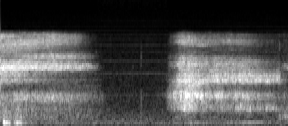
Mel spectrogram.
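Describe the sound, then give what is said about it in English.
A deep breath comes as two long, airy, hissing breaths about a second apart, each steady and calm, with no talking. “And when you're ready, take another deep breath.”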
